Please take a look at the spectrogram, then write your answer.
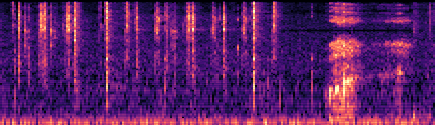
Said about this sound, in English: It's like computer clicking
